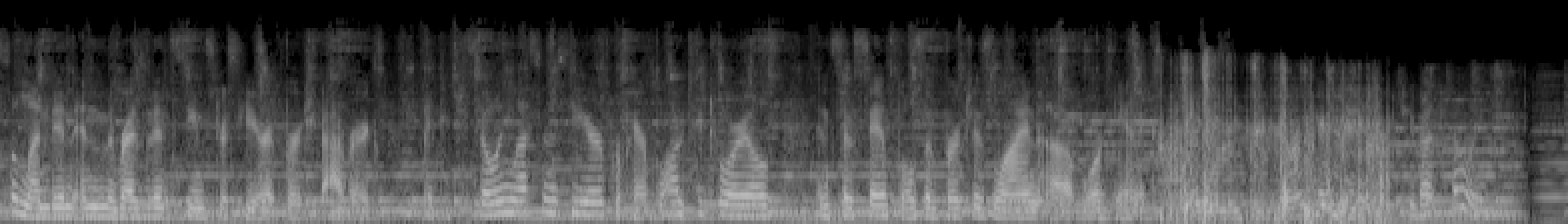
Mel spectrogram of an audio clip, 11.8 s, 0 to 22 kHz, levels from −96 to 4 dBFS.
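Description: From 8.7 s to the end, a call bitrate drop forces the encoder from 40 kbps down to 7 kbps and narrows the band from 20 kHz to 8 kHz. The sound turns muffled and watery, and a spectrogram shows everything above 8 kHz gone.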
